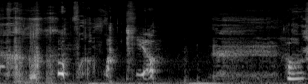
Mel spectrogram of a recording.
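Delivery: blurted through a real laugh; real laugh breaking into the words. Real, not acted. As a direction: crack up as you say it. Laughing at funny scene.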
